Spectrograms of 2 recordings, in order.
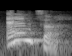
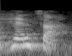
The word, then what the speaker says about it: enter: The next one is enter, not henter. Hence, if you say henter, you are pronouncing an H before the word.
